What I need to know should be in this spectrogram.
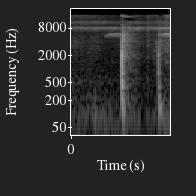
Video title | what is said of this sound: NANGUHA NG MGA HINOG NA LANGKA AT LABONG | ganito ang tunog. Ayun. Ayun. Malagabong, parang tabaw na siyan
